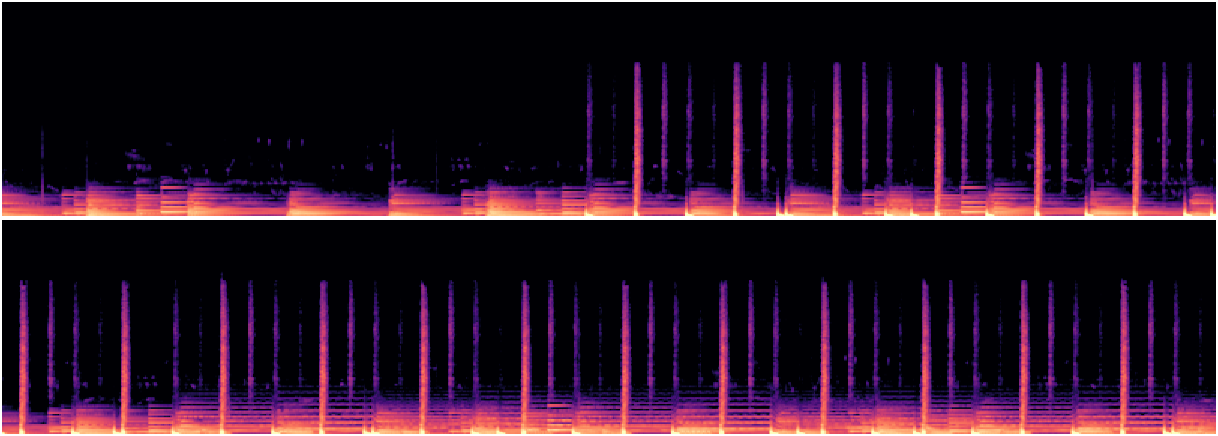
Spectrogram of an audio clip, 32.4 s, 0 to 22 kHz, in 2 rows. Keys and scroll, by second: 16.1 space, 24.8 m, 25.6 space.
